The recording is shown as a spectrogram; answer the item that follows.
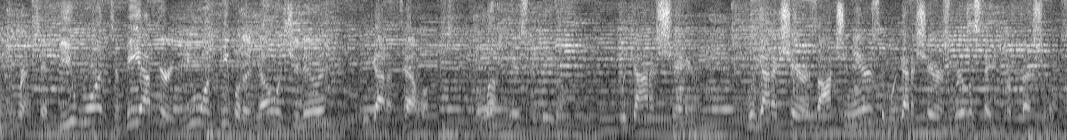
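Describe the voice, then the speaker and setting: A man at a very fast pace, dry sound with no echo, loud music in the background. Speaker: auctioneer and real estate broker. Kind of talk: motivational speech. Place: classroom.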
